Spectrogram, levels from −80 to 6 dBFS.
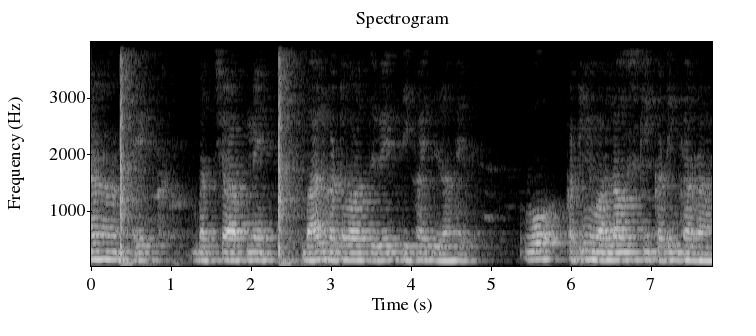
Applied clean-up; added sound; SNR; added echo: none; Thump, thud; 10 dB; reverberation time 0.9 s.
